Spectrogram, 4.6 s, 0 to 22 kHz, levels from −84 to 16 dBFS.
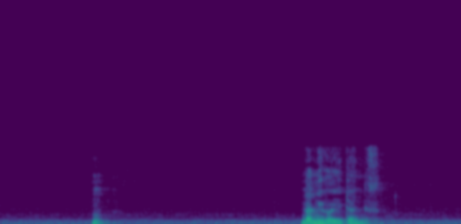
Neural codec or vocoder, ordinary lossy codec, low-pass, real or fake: codec, 16 kHz, 16 kbps, FreqCodec, smaller model; none; none; fake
